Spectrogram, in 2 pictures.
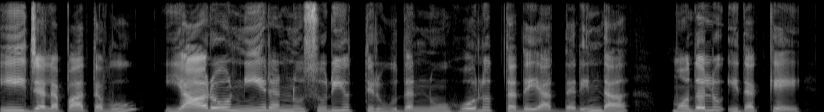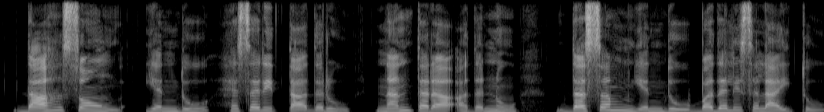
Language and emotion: Kannada, neutral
